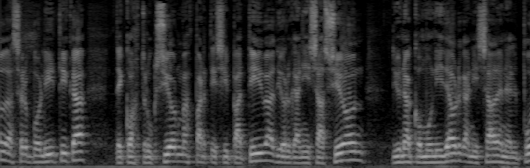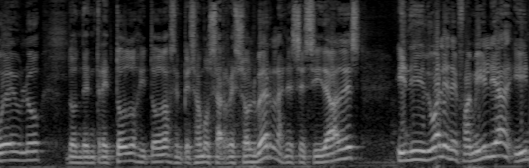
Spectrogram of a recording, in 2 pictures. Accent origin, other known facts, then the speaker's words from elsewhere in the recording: Villa de las Rosas, Córdoba, Argentina; en las chacras de donde soy, de Villa de las Rosas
